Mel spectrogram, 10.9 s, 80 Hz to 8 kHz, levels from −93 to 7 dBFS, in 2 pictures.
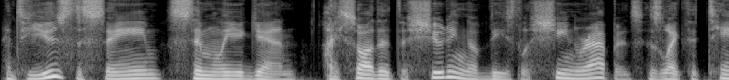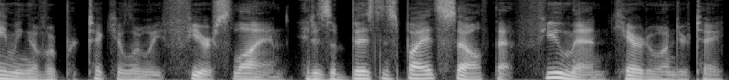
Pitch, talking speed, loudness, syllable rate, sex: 120 Hz, 205 wpm, -19 LUFS, 5.6 syllables/s, male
